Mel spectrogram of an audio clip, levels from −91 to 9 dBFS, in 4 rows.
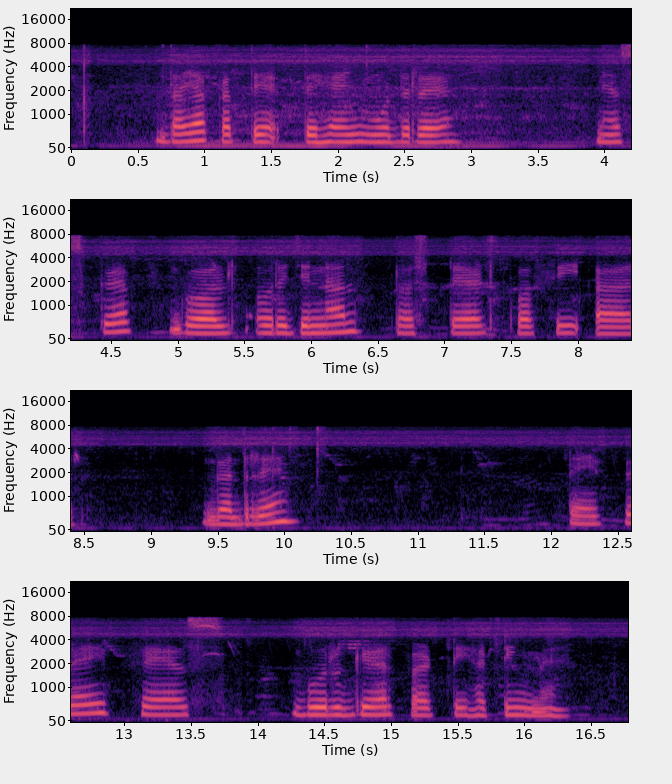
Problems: background sounds at intervals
